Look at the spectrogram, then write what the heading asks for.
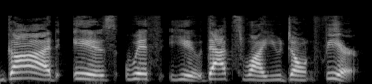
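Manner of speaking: usual speaking voice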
